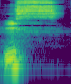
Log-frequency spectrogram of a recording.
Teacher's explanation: اب تسمیہ پڑھتے ہیں، تسمیہ بسم اللہ الرحمن الرحیم کو بولتے ہیں، بسم اللہ، با کے نیچے زیر ہے جس کو سین کے ساتھ ملائیں گے، بس، سین کی آواز کے اندر سیٹی کی آواز آئے گی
